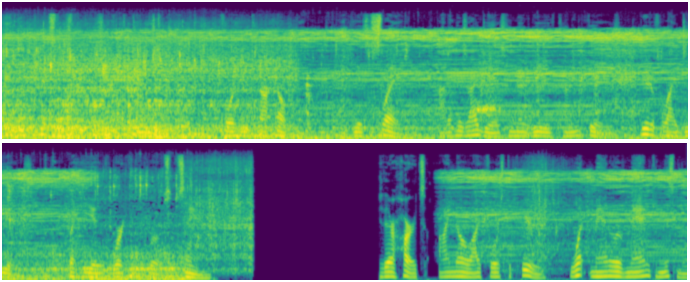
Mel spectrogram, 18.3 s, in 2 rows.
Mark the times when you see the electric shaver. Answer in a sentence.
The electric shaver can be heard from 0.0 to 10.5 s and from 14.9 to 18.2 s.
